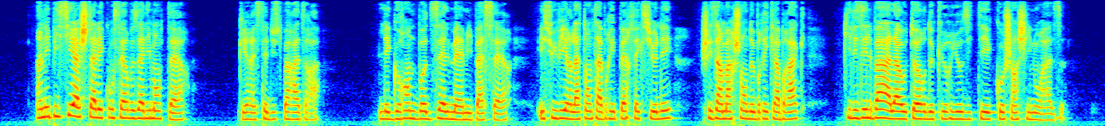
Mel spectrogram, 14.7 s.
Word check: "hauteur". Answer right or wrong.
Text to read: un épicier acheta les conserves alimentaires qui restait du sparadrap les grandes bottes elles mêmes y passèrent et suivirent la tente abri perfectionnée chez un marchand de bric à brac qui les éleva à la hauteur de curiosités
right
